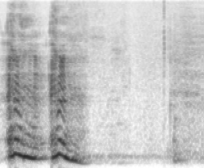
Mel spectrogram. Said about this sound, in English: sorry, don't know what's going on with my, clearing my throat here.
